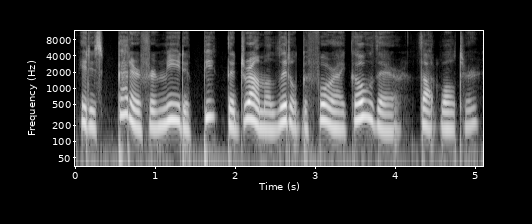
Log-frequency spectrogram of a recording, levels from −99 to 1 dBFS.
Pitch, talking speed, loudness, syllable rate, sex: 205 Hz, 200 wpm, -18 LUFS, 5.2 syllables/s, female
